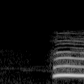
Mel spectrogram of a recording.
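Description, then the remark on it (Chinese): After a near-silent moment, a voice breaks into a loud, steady, open-mouthed tone, a person acting out a yawn, cut off while still sustained. “And then I yawned，然后我就打了一个哈欠。”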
